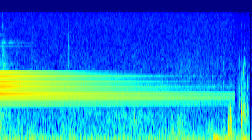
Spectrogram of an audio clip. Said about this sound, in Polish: Dobrze, i tu dla Ciebie jeszcze będzie dzwoneczek.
